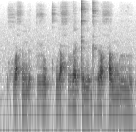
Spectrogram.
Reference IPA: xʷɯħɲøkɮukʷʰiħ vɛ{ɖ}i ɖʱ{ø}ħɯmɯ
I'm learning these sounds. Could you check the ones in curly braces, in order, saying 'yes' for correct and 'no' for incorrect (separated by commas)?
no, yes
